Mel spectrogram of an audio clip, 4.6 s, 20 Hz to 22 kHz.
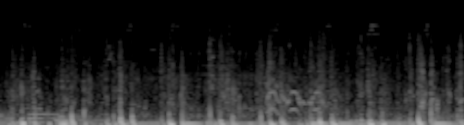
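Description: Horse hooves clip-clop in a steady rhythmic walk on a dirt trail in the Red Dead Redemption 2 video game, moderately close, with ambient game sound and faint music beneath.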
